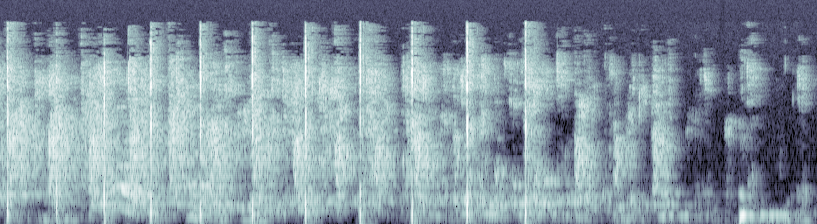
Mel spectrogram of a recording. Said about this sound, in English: Well, let's give the Lord one more hand clap of praise.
